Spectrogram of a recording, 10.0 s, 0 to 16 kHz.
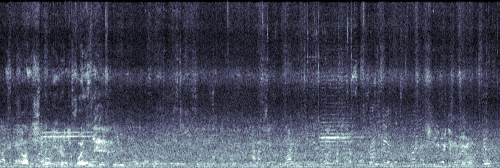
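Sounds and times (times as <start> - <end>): faint voices of people: 0.0 - 10.0
outdoor background noise: 0.0 - 10.0.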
